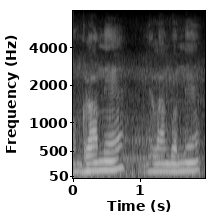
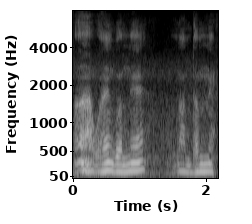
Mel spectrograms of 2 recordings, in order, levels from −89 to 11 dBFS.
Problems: none marked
